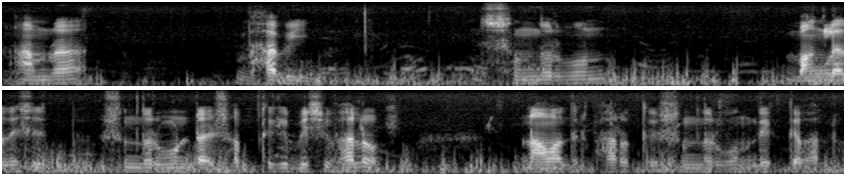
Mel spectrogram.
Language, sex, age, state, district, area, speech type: Bengali, male, 30-45, West Bengal, Birbhum, urban, spontaneous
